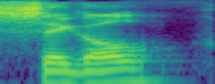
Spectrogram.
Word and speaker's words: Sigil: it's pronounced Sigil. And the other half is it? – The other half doesn't care. So they at the beginning of it, in the first box set, they made a big thing a couple of times that it had a hard G, that that's how they pronounce it.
